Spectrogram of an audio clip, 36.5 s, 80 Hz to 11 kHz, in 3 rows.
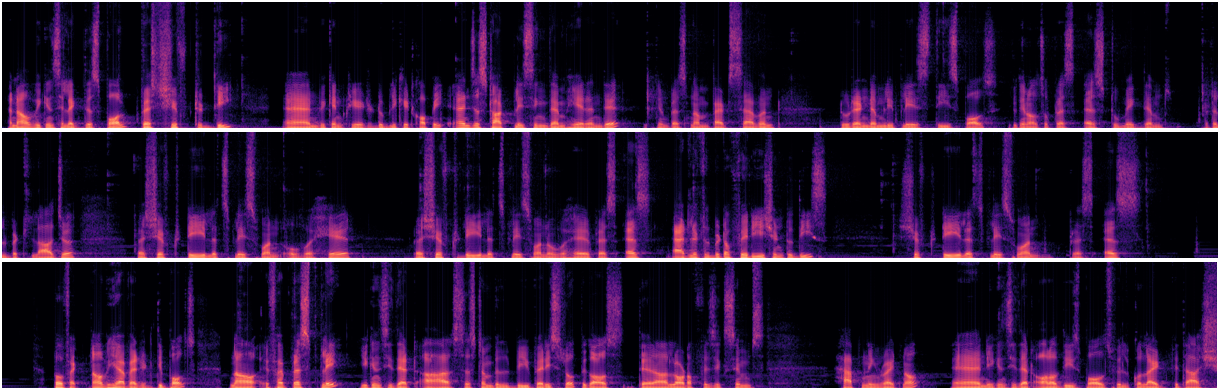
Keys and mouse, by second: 2.2 shift+d, 2.4-4.2 middle drag, 4.2 click, 4.6-21.0 alt+middle drag, 6.5 KP_7, 7.9 g, 10.2 s, 12.0 KP_3, 13.6 shift+d, 16.7 shift+d, 17.7 s, 19.6 KP_1, 21.2 shift+d, 22.6 s, 23.9 middle click, 24.0-24.5 typing, 24.0 shift+middle click, 24.4 middle click, 24.5 middle click, 27.5 space.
